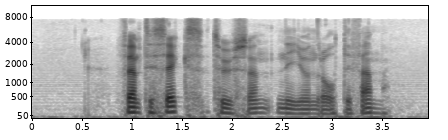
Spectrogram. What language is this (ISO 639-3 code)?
swe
